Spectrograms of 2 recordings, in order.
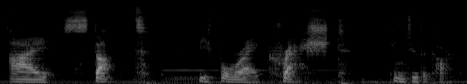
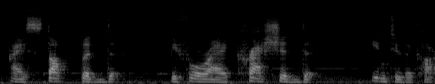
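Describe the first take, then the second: First: The -ed endings blend into one syllable. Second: The -ed endings are said as extra syllables. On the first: The speaker calls it right. "What does sound natural is" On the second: The speaker calls it wrong. "You don't want to say"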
